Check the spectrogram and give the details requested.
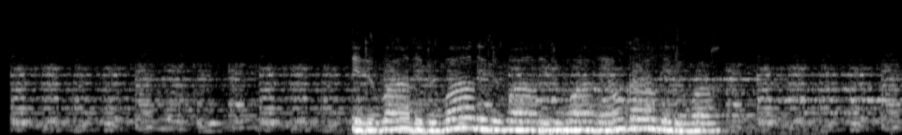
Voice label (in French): Projet voix eleves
